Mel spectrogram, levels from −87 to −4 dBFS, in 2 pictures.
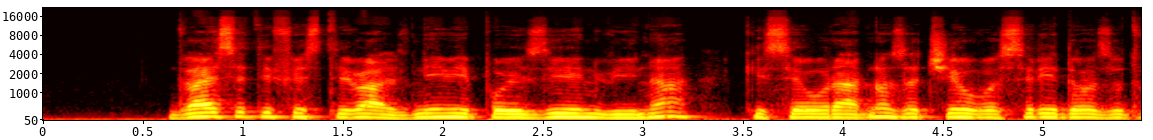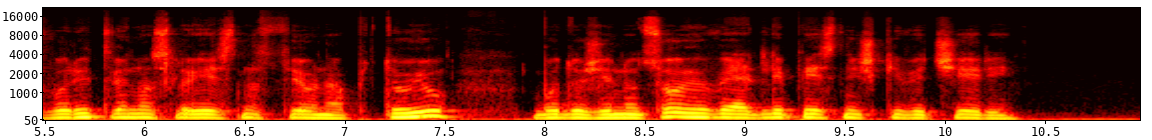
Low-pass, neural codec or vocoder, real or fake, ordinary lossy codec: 19.8 kHz; vocoder, 48 kHz, 128 mel bands, Vocos; fake; Opus, 24 kbps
